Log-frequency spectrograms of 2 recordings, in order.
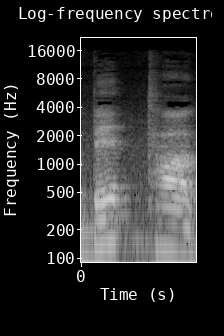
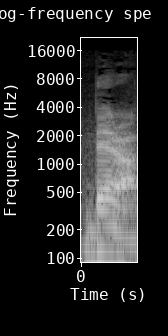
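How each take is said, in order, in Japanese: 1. 真ん中のtははっきりした「t」の音です。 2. 真ん中のtは、素早い「r」のような弾き音です。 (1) "ベターっていうよりか" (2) "アメリカ英語ではベターのt はラ行のラみたいな感じで"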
